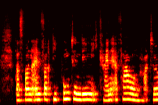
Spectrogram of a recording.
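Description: A woman with a fairly high, somewhat breathy voice talks very fast in a monotone, flat delivery. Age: 30s. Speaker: company founder and managing director. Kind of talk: interview.

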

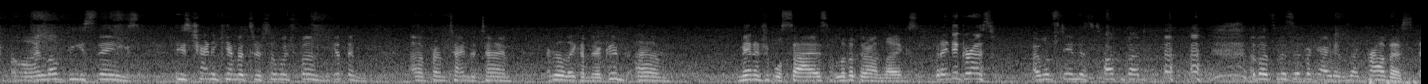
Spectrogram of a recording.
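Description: A woman talks fairly quickly while loud background noise plays. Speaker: warehouse staff guide. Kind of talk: walking tour commentary. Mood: enthusiastic, friendly. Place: shop. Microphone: phone near.

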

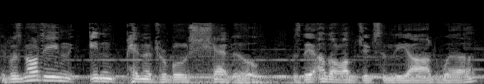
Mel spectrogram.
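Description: Music plays in the background while someone speaks at a very slow pace. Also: man. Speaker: actor. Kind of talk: classic radio story narration.

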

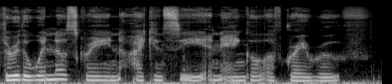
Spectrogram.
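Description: Noticeable background noise surrounds a woman who is soft-spoken. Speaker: poetry reader. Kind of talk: poetry reading.

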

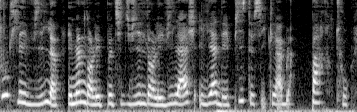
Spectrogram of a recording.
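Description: A woman is speaking. Her pace is moderate. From France. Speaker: YouTuber; expat vlogger. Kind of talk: vlog monologue.

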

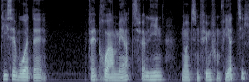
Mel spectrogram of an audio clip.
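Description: His intonation is fairly even. The voice belongs to a man. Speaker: medal collector. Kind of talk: casual talk to camera. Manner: monotone, flat. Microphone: phone near.

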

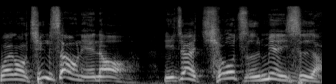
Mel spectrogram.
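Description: An animated tone comes across against a quiet background. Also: man. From Taiwan. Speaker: police officer. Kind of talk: TV interview explaining scams. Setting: TV studio. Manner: animated, acts out scam dialogues. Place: studio. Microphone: lapel.

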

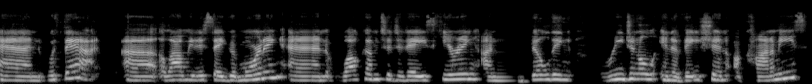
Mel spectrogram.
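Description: Against a quiet background, a woman speaks in a bright, sharp tone. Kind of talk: formal opening statement. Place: office. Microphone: video call.

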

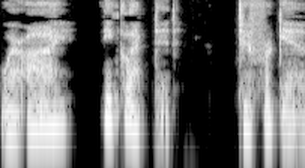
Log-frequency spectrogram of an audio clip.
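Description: This woman talks very slowly. The sound is dry and close with no echo, and the recording is very clean against a silent background. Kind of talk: spoken word poem, alternating stanzas in a duet reading.

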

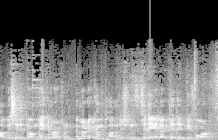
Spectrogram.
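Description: Noticeable noise runs behind a man as he talks. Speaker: event MC. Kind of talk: after-dinner speech. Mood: warm, humorous. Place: hall. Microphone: podium.

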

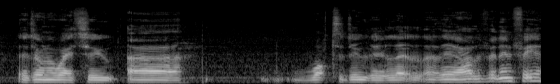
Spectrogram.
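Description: A man talks at a very slow pace. His voice sits fairly low. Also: ordinary pitch variation. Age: 50s. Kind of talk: casual talk to camera. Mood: earnest, calm. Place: home room. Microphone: phone near.

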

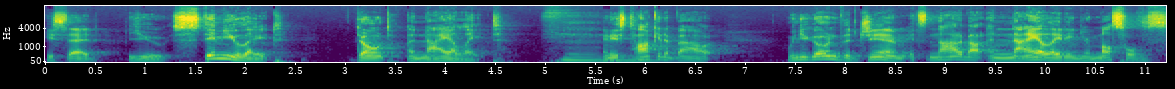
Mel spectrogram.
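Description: Against a quiet background, a man talks at a moderate pace in a fairly low pitch. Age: 40s. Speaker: fitness coach and podcast host; fitness coach, podcast host. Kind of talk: interview conversation. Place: home room. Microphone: studio mic.

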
